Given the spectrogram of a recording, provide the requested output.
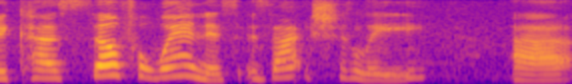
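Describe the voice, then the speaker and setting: A woman speaks at a moderate pace. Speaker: course teacher. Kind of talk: lecture.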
